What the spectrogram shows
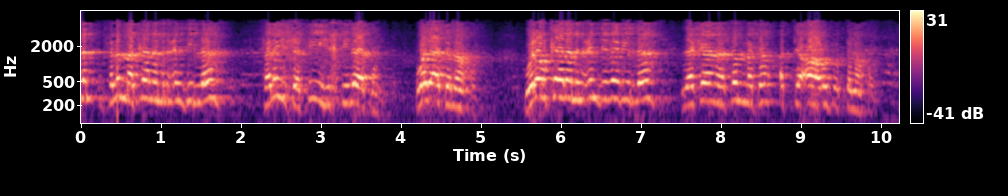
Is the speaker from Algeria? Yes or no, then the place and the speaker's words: yes; Algeria; نحن جزائريين نفعل هكذا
